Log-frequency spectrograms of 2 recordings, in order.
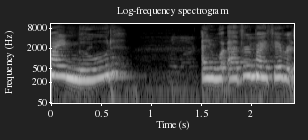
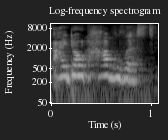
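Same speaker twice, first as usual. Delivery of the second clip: ordinary talk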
